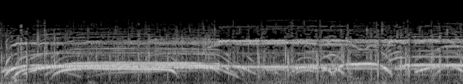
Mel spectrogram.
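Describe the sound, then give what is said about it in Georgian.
Crowd of women shouting and whistling at a rights protest outside parliament. A dense, loud, continuous roar of voices carries many shrill whistles that arc up and down in pitch. “აი ასეთი შეძახილების და სასტუენების ხმის ფონზე მოითხოვდნენ პარლამენტის წინ შეკრებილი ქალების საკუთარი უფლებების დაცვას.”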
